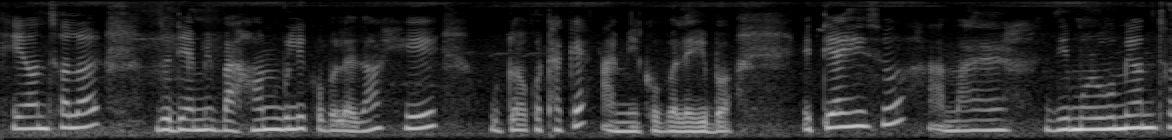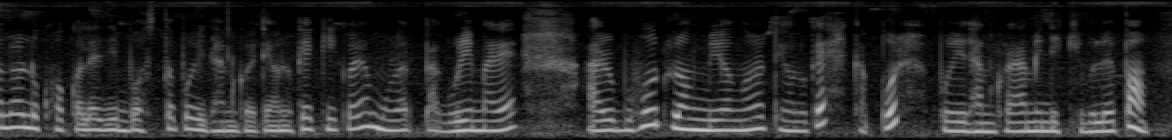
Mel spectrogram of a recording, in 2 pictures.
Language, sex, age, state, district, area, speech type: Assamese, female, 18-30, Assam, Majuli, urban, spontaneous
